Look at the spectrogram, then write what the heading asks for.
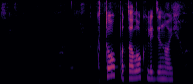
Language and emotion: Russian, neutral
